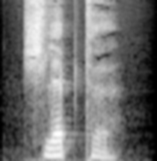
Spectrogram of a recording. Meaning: inflection of schleppen: 1. first/third-person singular preterite 2. first/third-person singular subjunctive II
- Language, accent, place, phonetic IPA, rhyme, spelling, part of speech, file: German, Germany, Berlin, [ˈʃlɛptə], -ɛptə, schleppte, verb, De-schleppte.ogg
